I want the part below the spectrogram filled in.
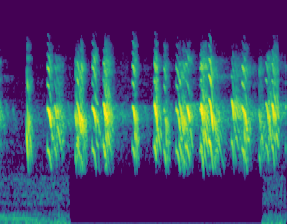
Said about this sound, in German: Die Dohlen, äh, die kennen Sie wahrscheinlich am ehesten aus winterlichen Schwärmen, mit Saatkrähen zusammen über die Stadt fliegend und dann erkennbar an ihren durchdringenden Rufen.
